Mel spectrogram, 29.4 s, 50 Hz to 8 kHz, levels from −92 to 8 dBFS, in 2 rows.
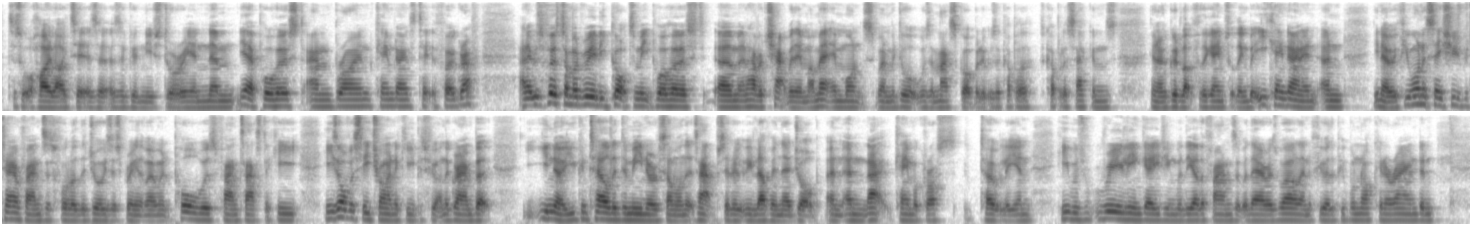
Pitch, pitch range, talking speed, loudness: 125 Hz, 120-140 Hz, 325 wpm, -27 LUFS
